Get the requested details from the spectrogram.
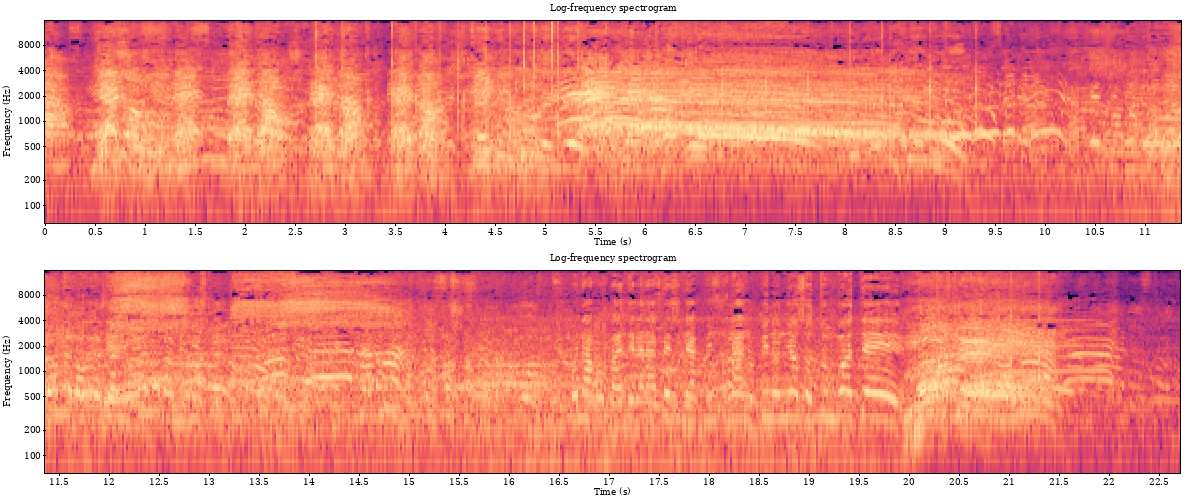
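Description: Women nearby cheer and call out.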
